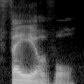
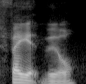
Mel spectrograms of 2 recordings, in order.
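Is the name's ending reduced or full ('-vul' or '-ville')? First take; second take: reduced; full. First: The ending is reduced, like in Louisville. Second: The ending is said fully, as 'ville'. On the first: This is how others now say the name. The speaker calls it wrong. "Why is Fayetteville now Louisville? ... Ridiculous" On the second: This is the proper traditional way to say the name. The speaker calls it right. "I refuse to pronounce it that way. It's Fayetteville"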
